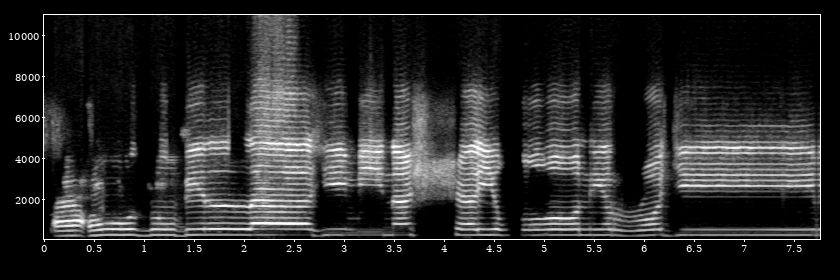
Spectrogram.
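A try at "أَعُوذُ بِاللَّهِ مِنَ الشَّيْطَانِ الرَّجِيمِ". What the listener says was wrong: Ya, huruf ain berdomah. A'udzu. Disempurnakan. Dan a'udzu.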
